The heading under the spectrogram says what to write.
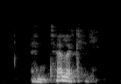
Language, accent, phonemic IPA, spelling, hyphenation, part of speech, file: English, Southern England, /ɛnˈtɛləki/, entelechy, en‧tel‧e‧chy, noun, LL-Q1860 (eng)-entelechy.wav
- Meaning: The complete realisation and final form of some potential concept or function; the conditions under which a potential thing becomes actualized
